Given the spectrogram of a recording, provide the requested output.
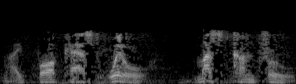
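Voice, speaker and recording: An actor playing a coldly vengeful stranger who speaks with measured theatrical menace, in 1940s radio drama style. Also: male voice, on the low side, lively intonation. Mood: menacing. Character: ominous male stranger foretelling death, coldly vengeful. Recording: muffled, noisy old radio recording.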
